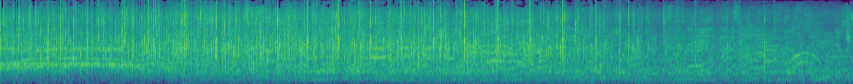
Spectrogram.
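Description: Audience applauding, with shouts and cheering voices over the clapping; the applause thins out near the end.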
